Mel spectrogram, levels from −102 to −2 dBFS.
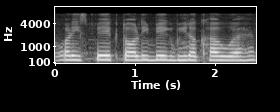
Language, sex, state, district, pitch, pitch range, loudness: Hindi, female, Bihar, Saharsa, 235 Hz, 230-245 Hz, -17 LUFS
